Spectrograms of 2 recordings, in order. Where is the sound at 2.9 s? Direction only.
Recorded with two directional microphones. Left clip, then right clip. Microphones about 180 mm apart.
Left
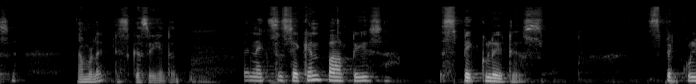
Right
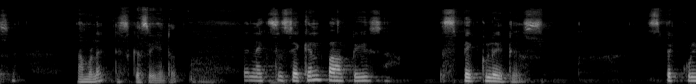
40° left (ahead or behind).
